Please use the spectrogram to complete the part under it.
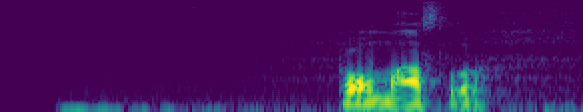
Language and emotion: Russian, neutral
